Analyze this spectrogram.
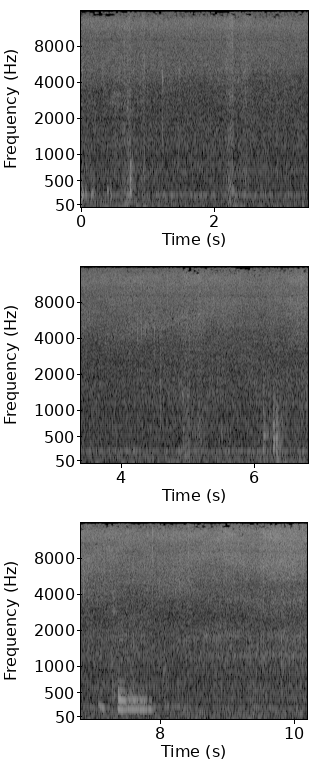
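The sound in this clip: Green onions stirred in a sizzling pan while cooking miso ramen. A steady, quiet hiss of frying runs throughout, broken by a few light clicks and taps from the stirring.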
